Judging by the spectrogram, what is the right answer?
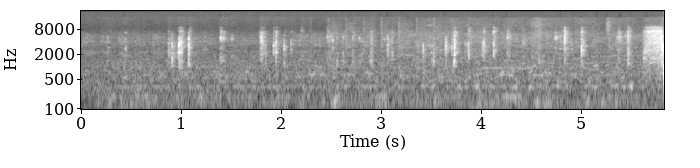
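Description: Rapid clicking of a computer keyboard being typed on, a quiet, steady patter of keystrokes close by under a low background hum, with no speech.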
